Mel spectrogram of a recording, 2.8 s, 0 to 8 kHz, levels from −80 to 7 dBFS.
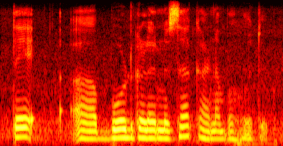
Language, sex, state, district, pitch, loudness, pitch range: Kannada, female, Karnataka, Bangalore, 170 Hz, -13 LUFS, 160-185 Hz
